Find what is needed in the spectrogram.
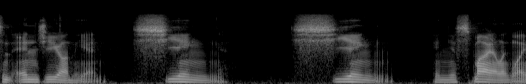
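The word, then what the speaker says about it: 姓: excellent next we have Shing which means last name and again this XI is sounds like she and you're smiling when you're pronouncing the E so it's kind of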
